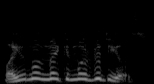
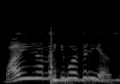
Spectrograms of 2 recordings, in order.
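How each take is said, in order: First: It is said in a Russian accent. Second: It is said in the speaker's plain accent.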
